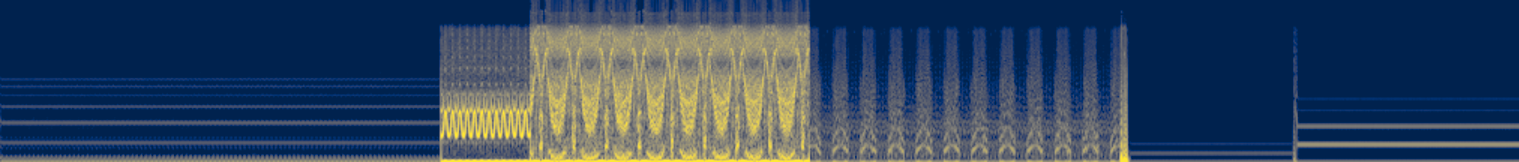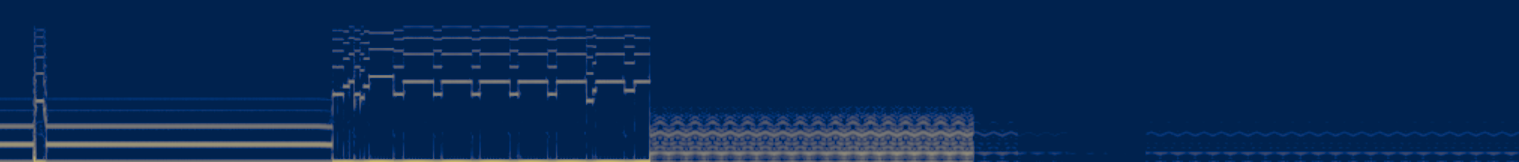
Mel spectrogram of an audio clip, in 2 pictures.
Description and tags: To be played loud to your granny when she has just dozed off in her rocking chair. Alternative use; chop up and use for glitches, noises, scratches, bleeps, radio sounds etc.
radio, loud, noise, processed, percussion, glitch, electro, scratch, bleep, pain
